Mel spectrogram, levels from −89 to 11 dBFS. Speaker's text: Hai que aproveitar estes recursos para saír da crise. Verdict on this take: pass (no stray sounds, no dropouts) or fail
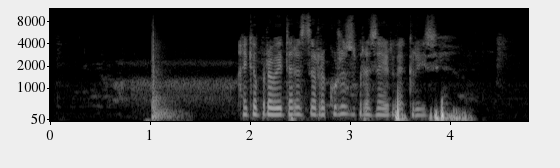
fail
